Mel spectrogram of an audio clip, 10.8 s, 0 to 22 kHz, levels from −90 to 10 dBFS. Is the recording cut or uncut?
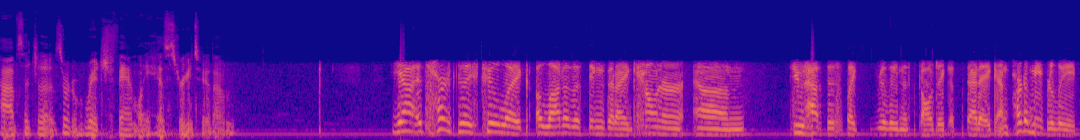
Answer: uncut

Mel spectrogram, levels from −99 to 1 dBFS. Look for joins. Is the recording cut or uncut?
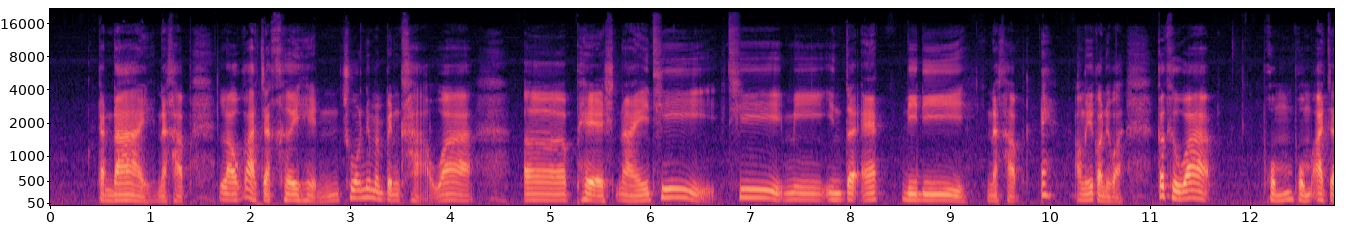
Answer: cut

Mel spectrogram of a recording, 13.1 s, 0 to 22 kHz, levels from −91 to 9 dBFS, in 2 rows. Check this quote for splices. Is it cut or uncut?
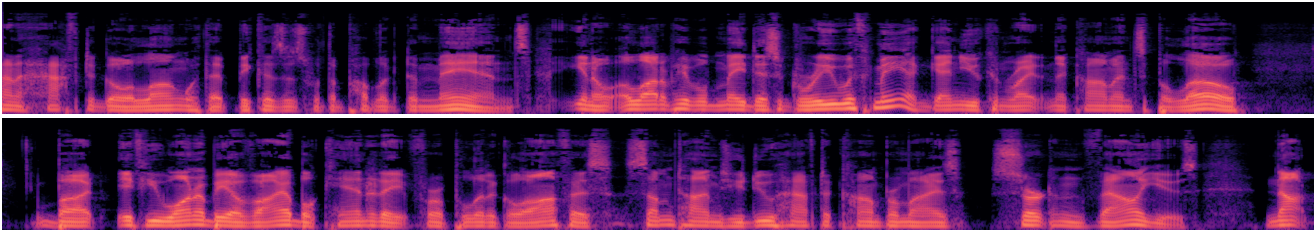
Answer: uncut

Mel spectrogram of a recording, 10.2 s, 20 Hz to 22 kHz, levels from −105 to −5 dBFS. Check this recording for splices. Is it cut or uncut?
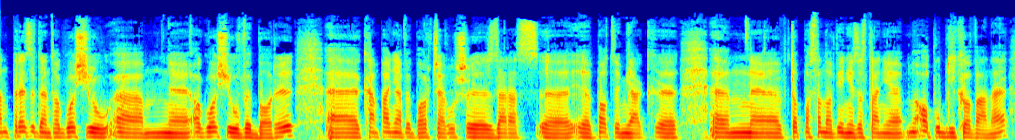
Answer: uncut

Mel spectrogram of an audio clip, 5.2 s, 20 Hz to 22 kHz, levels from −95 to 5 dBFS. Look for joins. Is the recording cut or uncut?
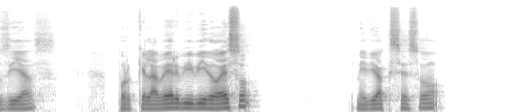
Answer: uncut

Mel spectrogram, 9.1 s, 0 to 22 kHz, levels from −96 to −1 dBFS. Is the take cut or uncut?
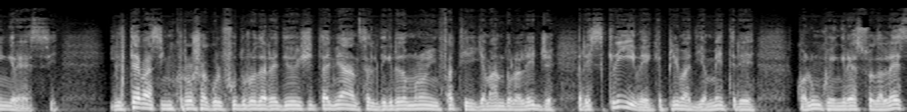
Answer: uncut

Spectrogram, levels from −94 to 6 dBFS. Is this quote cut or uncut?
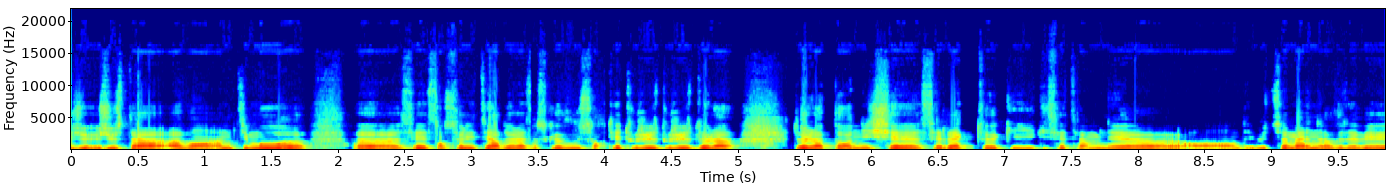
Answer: cut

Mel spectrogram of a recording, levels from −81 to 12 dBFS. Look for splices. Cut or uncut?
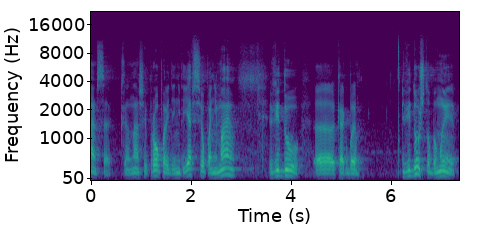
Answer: cut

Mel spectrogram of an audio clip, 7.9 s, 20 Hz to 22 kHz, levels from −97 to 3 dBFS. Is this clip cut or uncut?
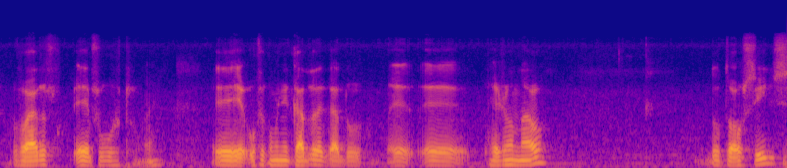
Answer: cut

